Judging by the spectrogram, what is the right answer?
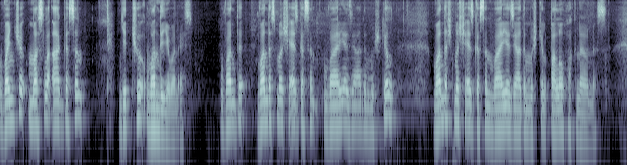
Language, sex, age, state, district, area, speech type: Kashmiri, male, 30-45, Jammu and Kashmir, Shopian, urban, spontaneous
